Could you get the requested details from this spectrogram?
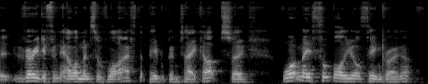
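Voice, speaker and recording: An Australian-accented man talks at a very fast pace. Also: very clean recording, silent background. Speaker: podcast host. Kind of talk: casual interview. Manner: hesitant, many fillers.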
